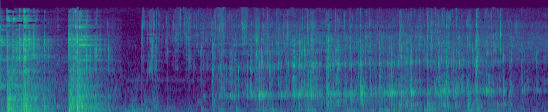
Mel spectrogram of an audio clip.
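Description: Sparkling mineral water is poured into glasses, starting with a couple of loud splashy gushes, then settling into a steady fizzing trickle with small clinks and drips, with no talking.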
